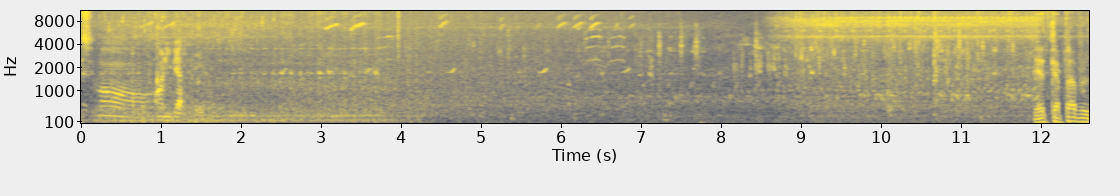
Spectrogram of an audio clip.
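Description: Tropical forest ambience: scattered short bird chirps, then from about two-thirds of the way through a steady high-pitched insect drone.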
